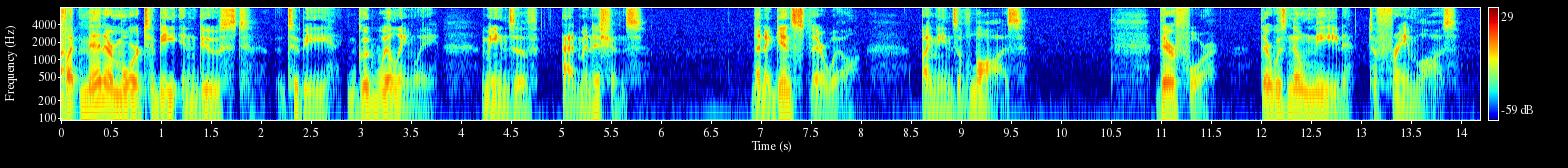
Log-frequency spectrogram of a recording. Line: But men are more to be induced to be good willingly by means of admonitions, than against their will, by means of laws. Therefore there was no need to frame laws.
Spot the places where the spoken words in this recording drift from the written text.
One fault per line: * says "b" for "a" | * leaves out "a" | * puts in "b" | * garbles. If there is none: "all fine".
* leaves out "by"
